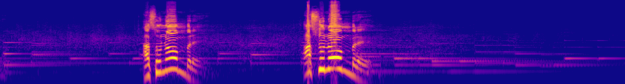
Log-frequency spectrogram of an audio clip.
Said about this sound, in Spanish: Dele palmas al Señor.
